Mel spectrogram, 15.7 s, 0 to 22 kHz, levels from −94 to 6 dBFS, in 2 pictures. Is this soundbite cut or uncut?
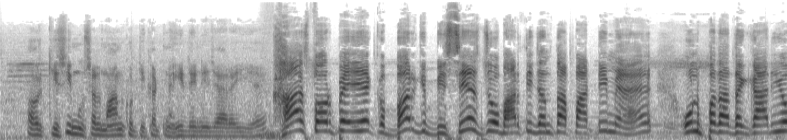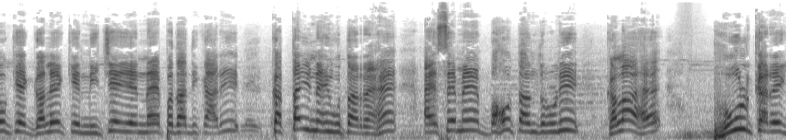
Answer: cut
